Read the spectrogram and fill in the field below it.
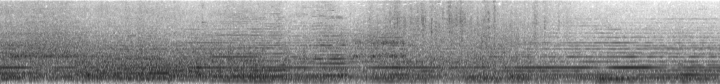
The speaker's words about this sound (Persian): عاطف سوار ماشین میشه و میره.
